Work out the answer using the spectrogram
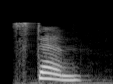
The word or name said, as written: sten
